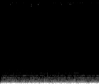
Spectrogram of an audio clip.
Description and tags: Sounds from a small flash game that I made sounds for.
